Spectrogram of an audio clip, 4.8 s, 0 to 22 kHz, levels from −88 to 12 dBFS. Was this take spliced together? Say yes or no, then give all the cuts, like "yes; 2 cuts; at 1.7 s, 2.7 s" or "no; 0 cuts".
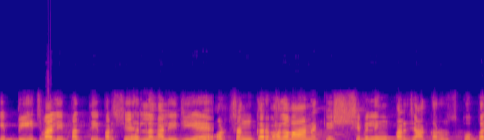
yes; 1 cut; at 2.1 s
